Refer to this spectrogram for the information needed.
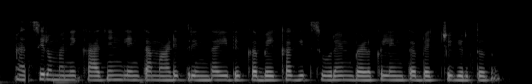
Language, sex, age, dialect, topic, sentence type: Kannada, female, 18-24, Northeastern, agriculture, statement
